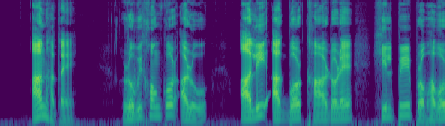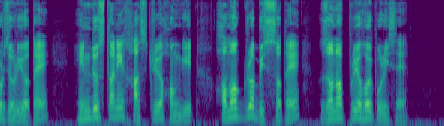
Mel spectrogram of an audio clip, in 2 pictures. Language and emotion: Assamese, neutral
